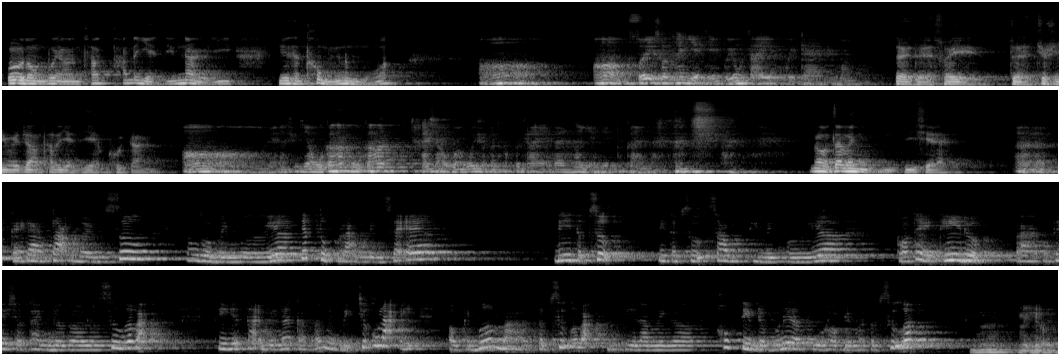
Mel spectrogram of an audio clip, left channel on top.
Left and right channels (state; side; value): different; both; correlation 0.00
